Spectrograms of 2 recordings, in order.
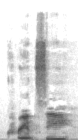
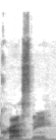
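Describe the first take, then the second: First: The S sound comes after the N sound. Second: The S sound comes before the N sound. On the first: Another person pronounces the name this way. "he says Crancy" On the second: This follows the spelling of the name. "you probably say the S before the N"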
